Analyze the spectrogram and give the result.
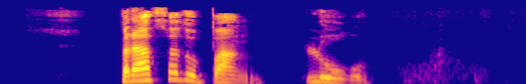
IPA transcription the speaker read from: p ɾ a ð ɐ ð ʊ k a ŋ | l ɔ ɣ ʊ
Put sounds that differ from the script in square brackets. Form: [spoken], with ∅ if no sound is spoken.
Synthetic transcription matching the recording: p ɾ a [θ] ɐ ð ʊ [p] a ŋ | l [u] ɣ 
